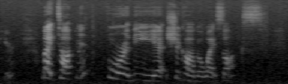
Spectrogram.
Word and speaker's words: Tauchman: Mike Tauchman for the Chicago White Sox.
